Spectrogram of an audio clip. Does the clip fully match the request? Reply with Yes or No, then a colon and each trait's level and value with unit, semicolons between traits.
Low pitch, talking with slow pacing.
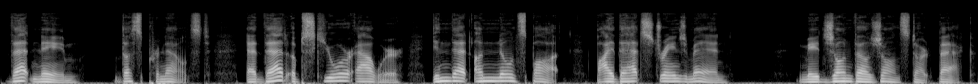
Yes: low, 125 Hz; slow, 130 wpm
